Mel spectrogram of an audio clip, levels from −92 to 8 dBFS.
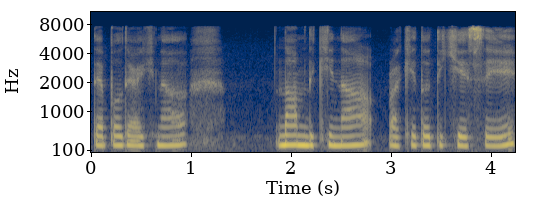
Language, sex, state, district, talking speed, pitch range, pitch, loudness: Nagamese, female, Nagaland, Kohima, 125 wpm, 210-220 Hz, 215 Hz, -16 LUFS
